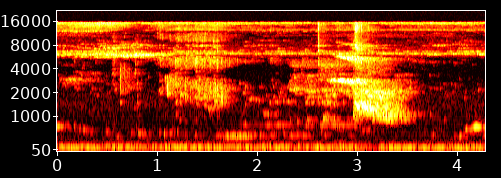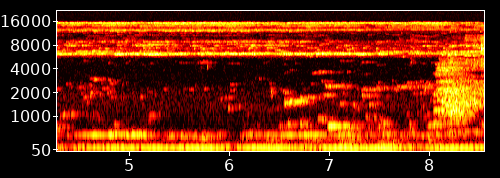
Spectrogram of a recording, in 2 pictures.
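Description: Steady high-pitched chorus of forest insects at dusk, with footsteps rustling through leaf litter and undergrowth; one louder rustle of leaves comes about three seconds in.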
